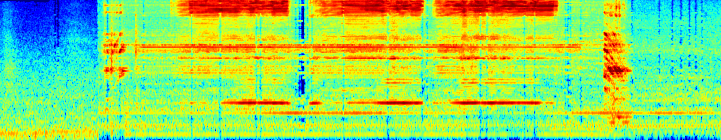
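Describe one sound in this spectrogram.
A gouge cuts spinning wood with a loud, rushing hiss.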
